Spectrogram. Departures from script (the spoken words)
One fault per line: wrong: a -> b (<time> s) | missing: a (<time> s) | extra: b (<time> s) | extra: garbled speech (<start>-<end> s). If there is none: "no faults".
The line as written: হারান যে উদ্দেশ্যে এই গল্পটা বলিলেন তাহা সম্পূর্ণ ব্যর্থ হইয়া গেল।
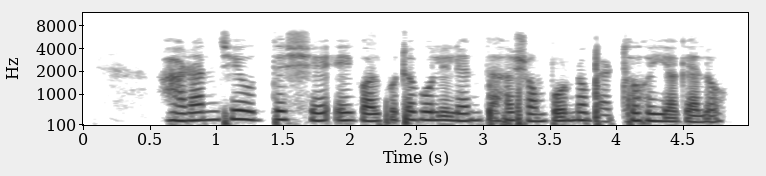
no faults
